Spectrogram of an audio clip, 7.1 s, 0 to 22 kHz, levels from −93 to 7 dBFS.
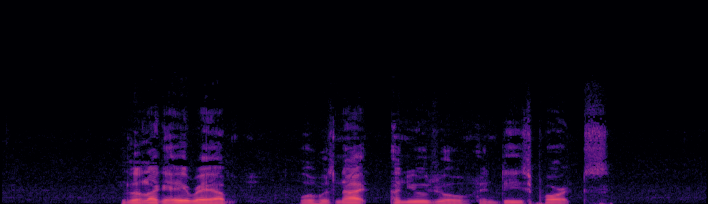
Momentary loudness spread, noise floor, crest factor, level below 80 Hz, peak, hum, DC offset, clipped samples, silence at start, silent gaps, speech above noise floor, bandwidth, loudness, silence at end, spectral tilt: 16 LU; -74 dBFS; 22 dB; -68 dBFS; -16 dBFS; none; under 0.1%; under 0.1%; 1.25 s; none; 37 dB; 12.5 kHz; -37 LUFS; 1 s; -6 dB/octave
